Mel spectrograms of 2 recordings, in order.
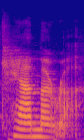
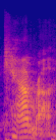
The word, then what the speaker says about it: camera: this next word as camera resellables when in reality all native speakers say camera just two syllables let's listen closely to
